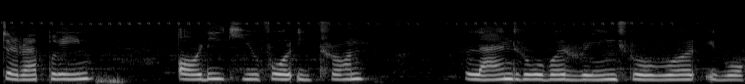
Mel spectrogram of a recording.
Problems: none marked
